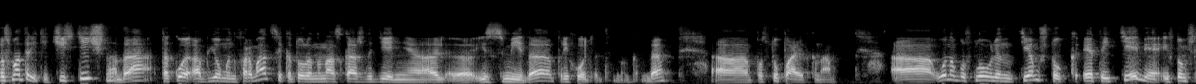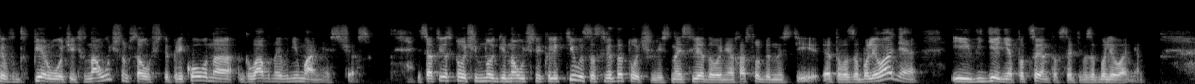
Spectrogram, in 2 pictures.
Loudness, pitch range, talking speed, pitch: -19 LUFS, 130-185 Hz, 150 wpm, 145 Hz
